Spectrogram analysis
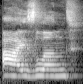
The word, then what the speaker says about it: island: Então essa aqui eu já ouvi island, já ouvi Island, não é nenhuma dessas pronúncias. A gente vai pronunciar o I com som de I, só que a gente não pronuncia o s, então vai ficar island.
